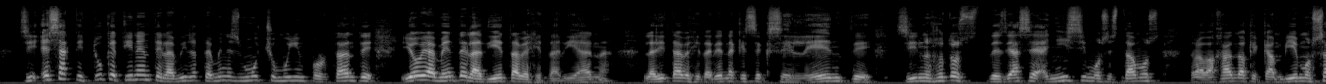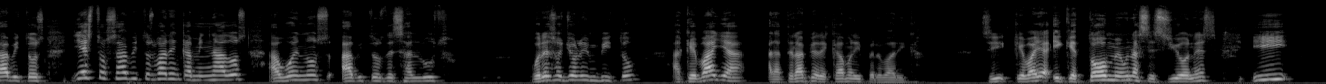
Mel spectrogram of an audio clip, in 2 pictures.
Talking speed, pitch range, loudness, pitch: 155 wpm, 130-190 Hz, -30 LUFS, 155 Hz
